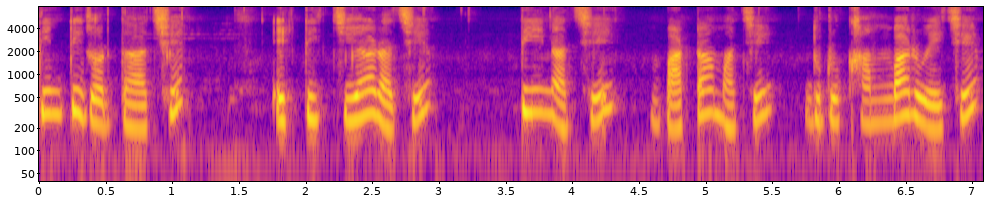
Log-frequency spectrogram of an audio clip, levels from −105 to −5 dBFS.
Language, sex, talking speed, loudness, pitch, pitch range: Bengali, male, 110 wpm, -20 LUFS, 265 Hz, 235-310 Hz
